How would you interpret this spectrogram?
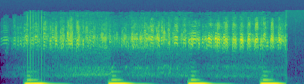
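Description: Four deep, resonant booms at a steady, slow pace, each a low drum-like thump of a kakapo's booming call, with a faint wash of higher insect or bird chatter running underneath.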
